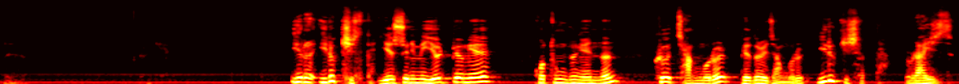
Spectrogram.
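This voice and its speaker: Lively Korean pastor preaching. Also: male voice, on the high side, moderate pace, pauses often. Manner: animated storytelling, acts out quoted lines with dialect. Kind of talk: sermon.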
